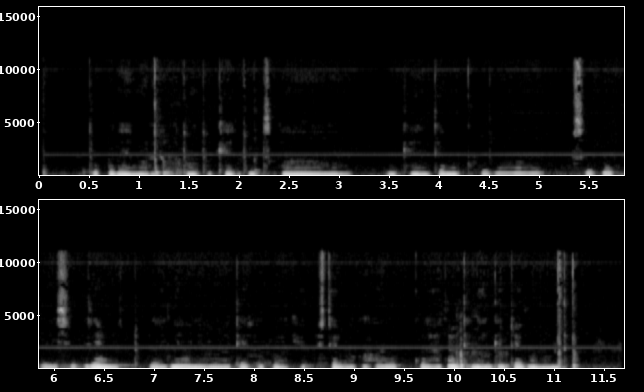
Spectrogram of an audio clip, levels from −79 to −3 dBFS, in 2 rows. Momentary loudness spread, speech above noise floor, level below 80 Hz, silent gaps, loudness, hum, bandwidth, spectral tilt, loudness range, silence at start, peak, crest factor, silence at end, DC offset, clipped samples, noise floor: 14 LU; 28 dB; -60 dBFS; none; -26 LUFS; none; 11.5 kHz; -7 dB/octave; 5 LU; 0.05 s; -10 dBFS; 16 dB; 0.45 s; under 0.1%; under 0.1%; -53 dBFS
